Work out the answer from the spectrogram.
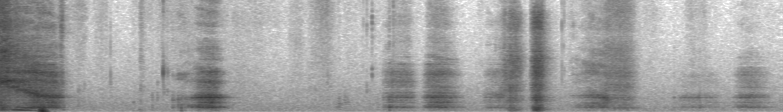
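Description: One loud sneeze followed by sniffing and several nose-blowing sounds into a handkerchief.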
